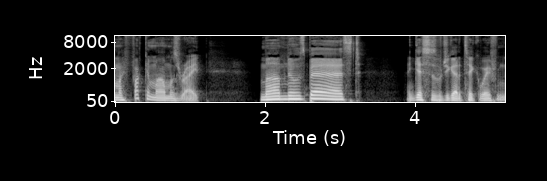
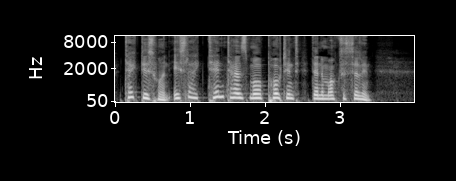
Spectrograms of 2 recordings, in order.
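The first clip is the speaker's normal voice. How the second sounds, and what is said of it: Slips into an English accent. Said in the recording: “why did my accent just change there? She's like, an English one.”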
